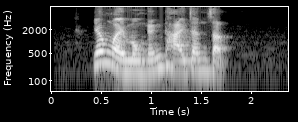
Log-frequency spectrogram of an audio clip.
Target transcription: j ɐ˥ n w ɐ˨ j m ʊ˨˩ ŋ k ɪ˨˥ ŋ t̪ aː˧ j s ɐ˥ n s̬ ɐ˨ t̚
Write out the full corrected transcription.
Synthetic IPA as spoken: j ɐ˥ n w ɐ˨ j m ʊ˨˩ ŋ k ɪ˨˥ ŋ t̪ʰ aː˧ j t͡s ɐ˥ n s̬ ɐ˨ t̚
